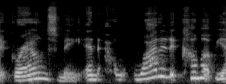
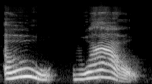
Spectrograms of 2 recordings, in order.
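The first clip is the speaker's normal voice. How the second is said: higher, louder retold "oh, wow"; awed realization; 5 semitones higher, 5 dB louder than usual. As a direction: let the realization land with emphasis.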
